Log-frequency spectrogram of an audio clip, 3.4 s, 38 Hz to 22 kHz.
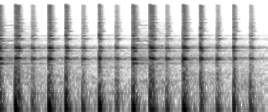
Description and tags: FunkySynth Pizz-sequence-stabs 143bpm
Sinister synth sequence, consist in stabs with short decay producing a pizzicato-like sound.
2 bar, 143 bpm
The sound is part of pack containing the most funky patches stored during a sessions with the new virtual synthesizer FM8 from Native Instruments.
abstract, alert, electro, funk, funky, lead, loop, movie, percussive, rhythym, riff, score, sequence, soudtrack, soundesign, suspence, synth, synthesizer, talkbox, tense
